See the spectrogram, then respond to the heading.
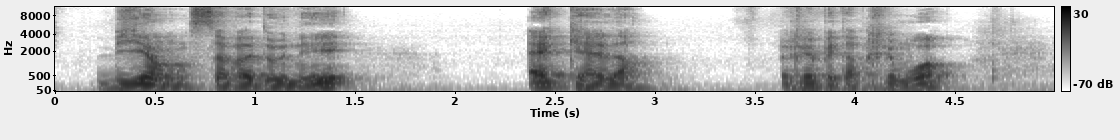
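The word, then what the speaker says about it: أكل: À ton avis, cette lettre avec trois fathat, ça va donner quoi en prononciation? Bien, ça va donner akala. Répète après moi. Akala.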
